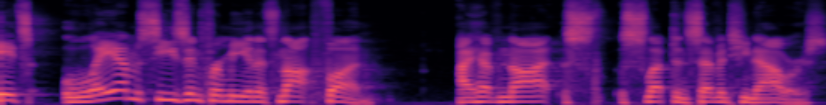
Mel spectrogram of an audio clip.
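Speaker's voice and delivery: ordinary talk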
